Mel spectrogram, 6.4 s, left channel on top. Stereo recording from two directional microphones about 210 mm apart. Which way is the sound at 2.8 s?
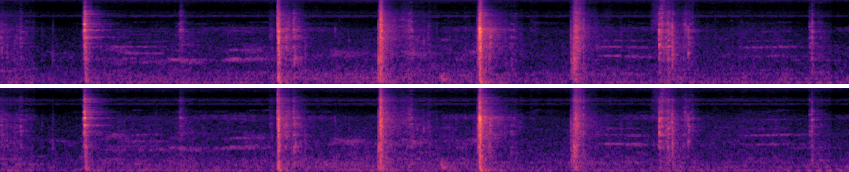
10° left (ahead or behind).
